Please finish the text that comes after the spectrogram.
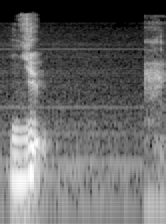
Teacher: Here I have not drawn the tongue pressing all the way to the roof of the mouth because the center part of the tongue is actually leaving room for air to pass through. So the sides of the top of the tongue are pressing the sides of the roof of the mouth, leaving a small passageway down the center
